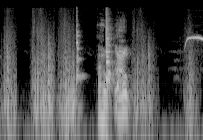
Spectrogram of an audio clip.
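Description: A bald eagle's high screech starting near the end, following a few short, sharp flapping sounds of its wings as it takes off.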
